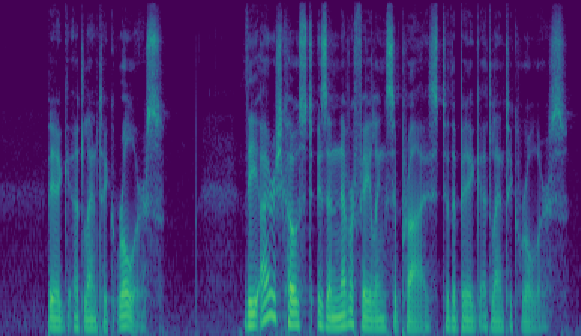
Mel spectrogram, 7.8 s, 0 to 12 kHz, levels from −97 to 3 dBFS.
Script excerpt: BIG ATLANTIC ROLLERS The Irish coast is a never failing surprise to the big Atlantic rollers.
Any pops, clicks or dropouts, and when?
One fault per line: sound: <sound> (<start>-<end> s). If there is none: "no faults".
no faults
